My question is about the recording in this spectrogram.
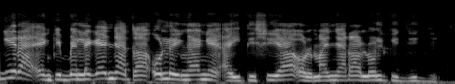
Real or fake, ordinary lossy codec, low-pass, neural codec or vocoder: fake; none; 14.4 kHz; autoencoder, 48 kHz, 128 numbers a frame, DAC-VAE, trained on Japanese speech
